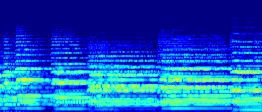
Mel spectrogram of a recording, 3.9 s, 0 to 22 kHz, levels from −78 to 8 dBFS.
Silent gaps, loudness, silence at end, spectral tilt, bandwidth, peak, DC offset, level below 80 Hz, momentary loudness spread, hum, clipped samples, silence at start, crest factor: none; -28 LUFS; 0 s; -4 dB/octave; 16 kHz; -14 dBFS; under 0.1%; -74 dBFS; 5 LU; none; under 0.1%; 0 s; 14 dB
